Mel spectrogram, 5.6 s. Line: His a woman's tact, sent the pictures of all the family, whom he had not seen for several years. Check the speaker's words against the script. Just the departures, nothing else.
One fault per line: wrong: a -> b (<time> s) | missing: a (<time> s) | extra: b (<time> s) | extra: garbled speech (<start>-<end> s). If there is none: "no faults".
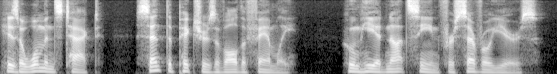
no faults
